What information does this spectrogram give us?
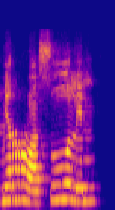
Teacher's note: Nun matinya itu dimasukkan ke bunyi huruf ro dan lam itu tanpa dengung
